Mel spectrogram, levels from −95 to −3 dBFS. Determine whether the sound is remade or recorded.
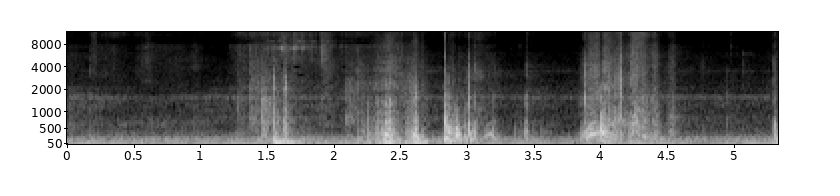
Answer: recorded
